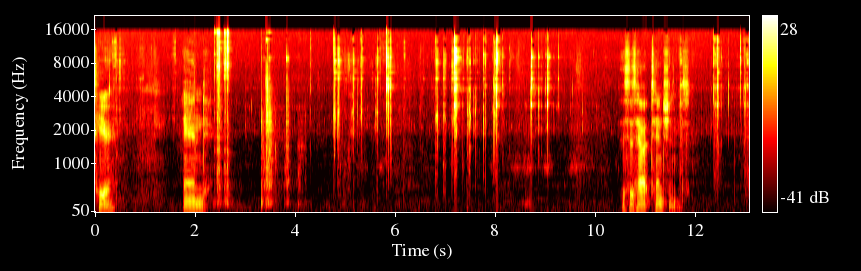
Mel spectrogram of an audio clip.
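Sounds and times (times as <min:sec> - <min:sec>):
metal lock parts clicking: 0:04.8 - 0:06.0, 0:06.8 - 0:09.3.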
